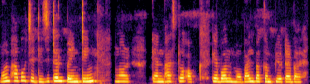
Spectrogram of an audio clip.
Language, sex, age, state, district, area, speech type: Assamese, female, 18-30, Assam, Goalpara, rural, spontaneous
